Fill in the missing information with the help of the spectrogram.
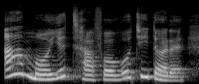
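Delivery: ordinary talk, nothing marked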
